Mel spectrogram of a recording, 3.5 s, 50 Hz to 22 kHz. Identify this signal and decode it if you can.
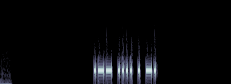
Morse code, heard as a keyed tone, about 38 wpm, 700 Hz. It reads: WHEN
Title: Top 100 Words 40wpm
